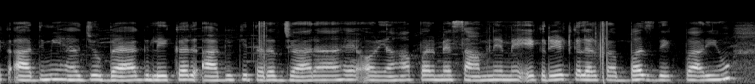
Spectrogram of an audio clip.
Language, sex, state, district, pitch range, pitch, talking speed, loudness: Hindi, female, Bihar, Kishanganj, 200-215 Hz, 205 Hz, 215 wpm, -14 LUFS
